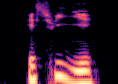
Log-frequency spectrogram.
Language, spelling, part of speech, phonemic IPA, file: French, essuyer, verb, /e.sɥi.je/, Fr-essuyer.ogg
- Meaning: 1. to wipe, to wipe down 2. to soak up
